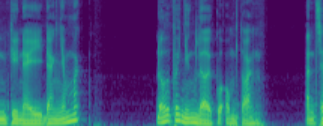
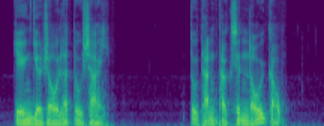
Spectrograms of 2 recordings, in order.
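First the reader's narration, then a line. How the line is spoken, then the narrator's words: Sigh, lowered voice. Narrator (Vietnamese): Ông khẽ thở hắt ra một cái rồi hạ giọng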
